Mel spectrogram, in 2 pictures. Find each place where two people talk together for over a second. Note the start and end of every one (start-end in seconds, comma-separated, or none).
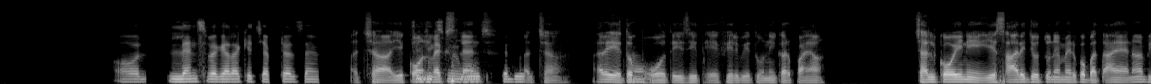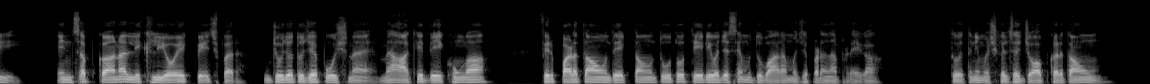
4.1-5.5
